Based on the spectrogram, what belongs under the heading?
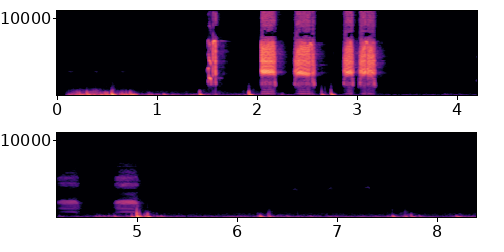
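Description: Black francolin giving a harsh, grating call: four loud rasping notes in quick succession, then two softer, thinner notes, over low thumping background noise.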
